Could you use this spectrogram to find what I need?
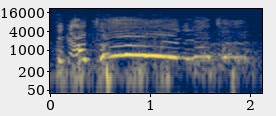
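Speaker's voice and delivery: very high, slow, loud imitated cry of joy; imitating mother's joyful shout; ecstatic announcement.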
